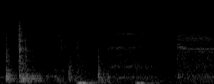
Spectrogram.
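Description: Handling noise: a few light clicks and two soft low thuds as a paper card is picked up off a craft mat.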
